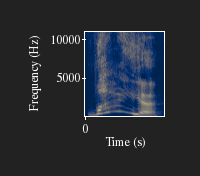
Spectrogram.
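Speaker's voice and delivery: mock enthusiastic hairdresser; eager hairdresser. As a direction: push an exciting new cut. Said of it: "He's like".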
